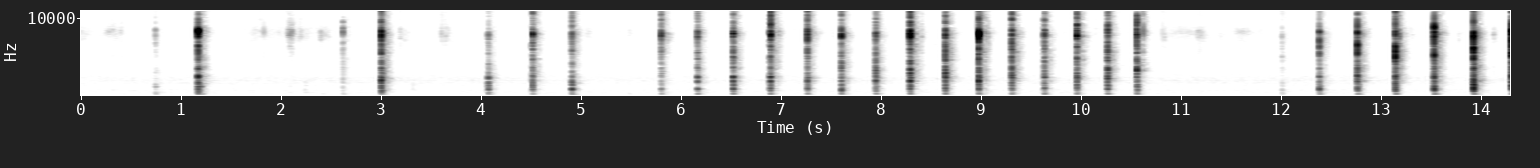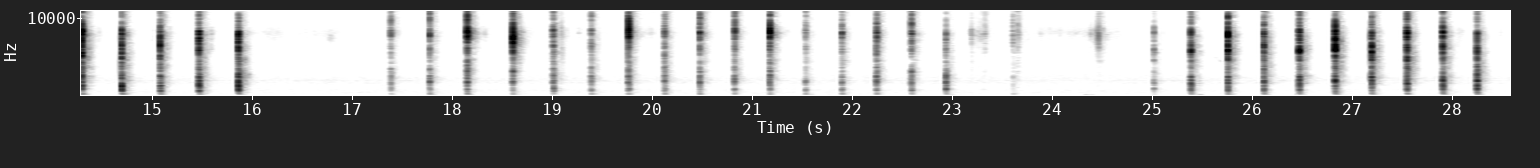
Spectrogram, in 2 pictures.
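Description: A small hammer striking again and again, sharp knocks at about two a second in runs of several seconds with short pauses between. The blows drive a hatchet into a wooden spoon blank on a wooden chopping block.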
